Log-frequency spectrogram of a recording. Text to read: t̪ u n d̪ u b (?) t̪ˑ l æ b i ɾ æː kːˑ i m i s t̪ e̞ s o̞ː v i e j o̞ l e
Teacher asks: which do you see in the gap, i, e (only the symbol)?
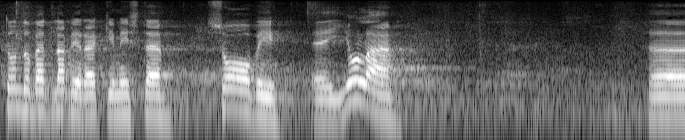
e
